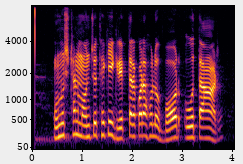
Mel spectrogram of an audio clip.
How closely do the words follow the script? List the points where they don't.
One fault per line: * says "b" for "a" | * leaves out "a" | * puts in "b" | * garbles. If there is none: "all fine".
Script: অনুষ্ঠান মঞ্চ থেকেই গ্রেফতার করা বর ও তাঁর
* puts in "হল"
